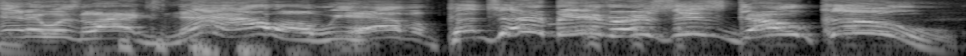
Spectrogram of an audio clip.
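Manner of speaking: big shouted fight-announcer voice, slow and gruff; gruff cartoon ring announcer at full force. Shown as a demonstration. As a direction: announce the match in a gruff, drawn-out roar. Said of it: "Gruff like how?".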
